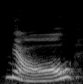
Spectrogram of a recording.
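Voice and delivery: high little meow; cat meow. Retold or imitated. Cat on her back begging for pets, high meow. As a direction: mew up at him for pets.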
